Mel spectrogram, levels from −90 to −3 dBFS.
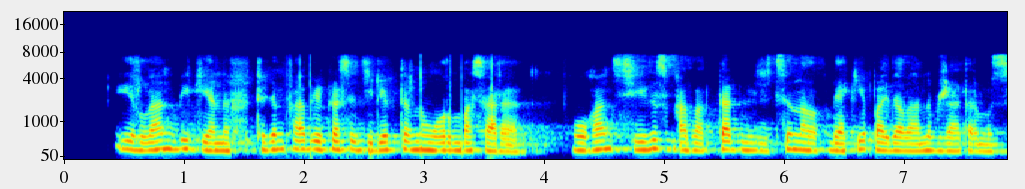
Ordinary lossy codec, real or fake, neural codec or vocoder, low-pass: none; fake; codec, 16 kHz, 4 kbps, X-Codec, HuBERT features, trained on balanced general audio; none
